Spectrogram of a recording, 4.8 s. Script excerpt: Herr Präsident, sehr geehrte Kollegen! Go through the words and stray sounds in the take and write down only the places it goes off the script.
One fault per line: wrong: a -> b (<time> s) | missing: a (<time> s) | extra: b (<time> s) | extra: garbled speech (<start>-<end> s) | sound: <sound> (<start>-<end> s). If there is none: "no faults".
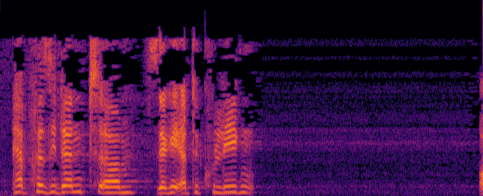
no faults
